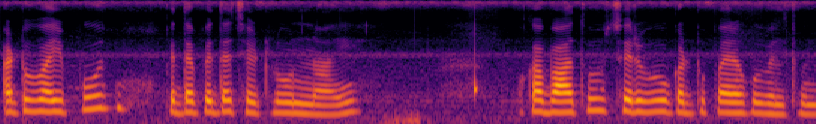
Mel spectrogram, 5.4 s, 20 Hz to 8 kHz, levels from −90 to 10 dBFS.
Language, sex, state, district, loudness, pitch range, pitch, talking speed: Telugu, female, Telangana, Karimnagar, -19 LUFS, 210-235 Hz, 225 Hz, 130 wpm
